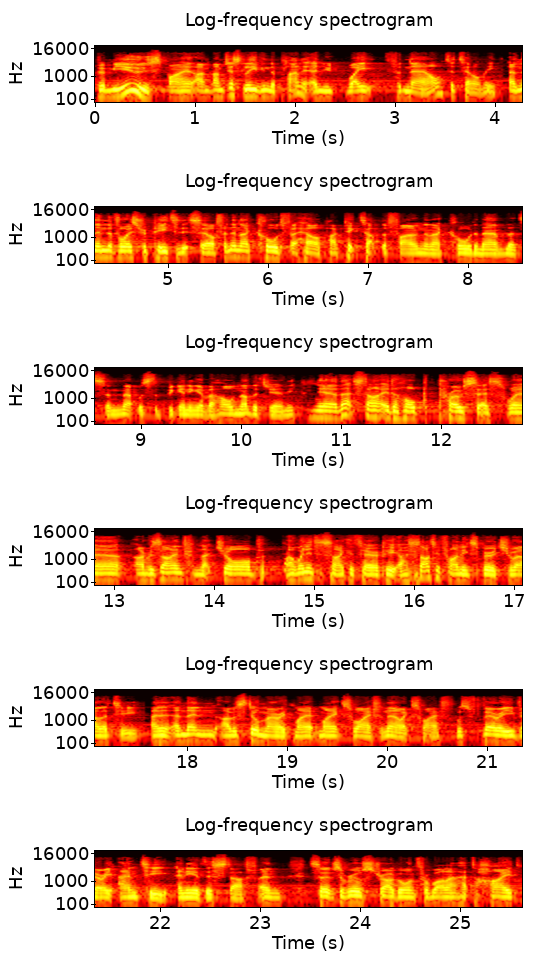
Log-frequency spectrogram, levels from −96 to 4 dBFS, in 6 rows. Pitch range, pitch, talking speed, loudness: 105-125 Hz, 110 Hz, 250 wpm, -20 LUFS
